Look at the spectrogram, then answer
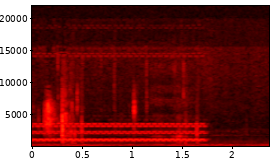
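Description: A phone rings with a steady electronic tone for about two seconds, fairly quiet and somewhat distant, over a low background hum, and then stops.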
